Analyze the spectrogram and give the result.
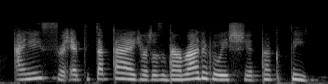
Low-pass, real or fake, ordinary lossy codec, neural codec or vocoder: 7.2 kHz; fake; none; codec, 16 kHz, 0.5 kbps, X-Codec, HuBERT features, trained on general audio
